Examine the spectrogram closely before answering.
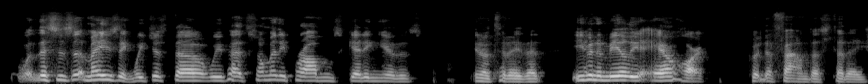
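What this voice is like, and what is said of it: New Jersey accent. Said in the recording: “a killer Jersey accent”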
